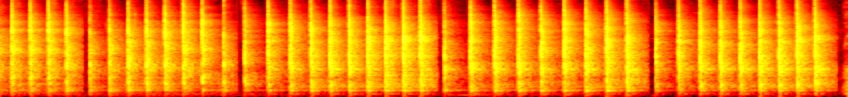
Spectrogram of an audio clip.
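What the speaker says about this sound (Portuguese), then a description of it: "vou até usar o formão menor. Vou batendo até o limite, como você já sabe." A mallet strikes a small carving chisel into wood in a steady, rapid series of sharp, loud knocks, about four or five per second, close and continuous with no speech.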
